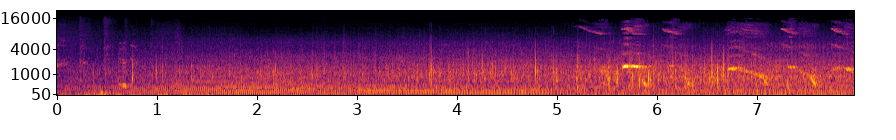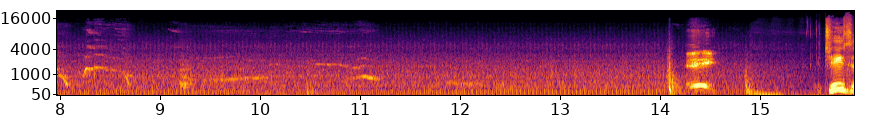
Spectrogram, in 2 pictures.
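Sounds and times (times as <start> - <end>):
car engine rumbling: 0.0 - 15.9
dog yelping and whimpering in pain: 5.2 - 12.3
speech: 15.7 - 15.9.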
